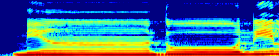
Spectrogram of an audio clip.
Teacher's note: Cara bacanya huruf dal ini kita panjangkan dua harakat.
